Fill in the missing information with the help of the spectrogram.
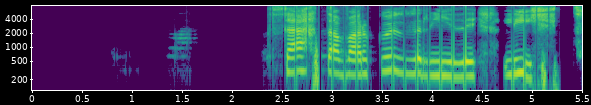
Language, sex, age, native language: Icelandic, female, 9, Polish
